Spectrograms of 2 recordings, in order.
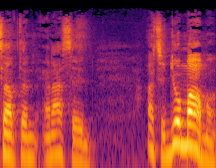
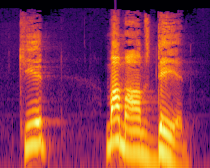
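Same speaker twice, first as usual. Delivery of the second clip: put-on dead-serious tone, louder and slower; 2 semitones higher, 9 dB louder than usual. Retelling the answer he gave a kid who insulted his mom: retelling a dead-serious reply. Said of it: "with the most serious face I could give".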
